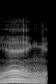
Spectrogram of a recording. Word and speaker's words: yang: start saying yin and yang. And so there's a noticeable difference between us when we're talking about it. It's pronounced yang, Chris.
